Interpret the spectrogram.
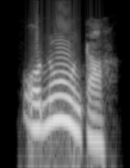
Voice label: "milk", mohawk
